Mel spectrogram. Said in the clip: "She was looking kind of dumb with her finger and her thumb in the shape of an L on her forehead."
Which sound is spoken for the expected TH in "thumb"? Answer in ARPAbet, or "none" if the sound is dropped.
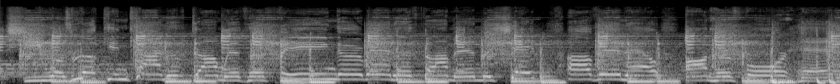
TH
